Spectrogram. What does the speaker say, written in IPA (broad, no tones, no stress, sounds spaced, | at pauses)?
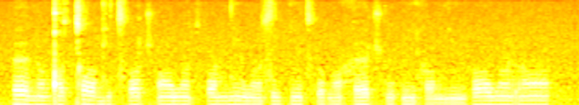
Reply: œ n õ ŋ͡ǃ ɔ ǀ ɔ ɡ i t͡sʼ ɔ t͡ʃʼ ɔ̃ w õ t͡sʼ ɔ n d ĩ w õ s i k ĩ t͡sʼ o ɡ ɔ̃ h œ t͡ʃʼ u ʔ ĩ h ɔ ŋ ɡ ĩ | ɔ w õ r ɔ̃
